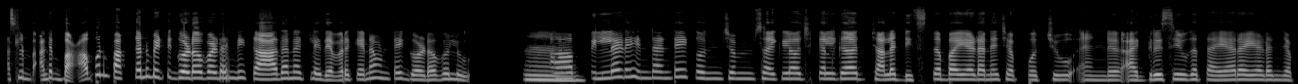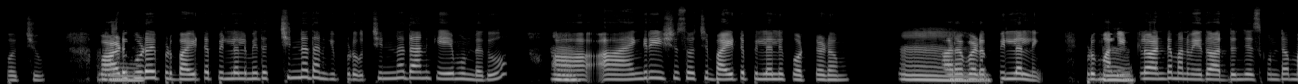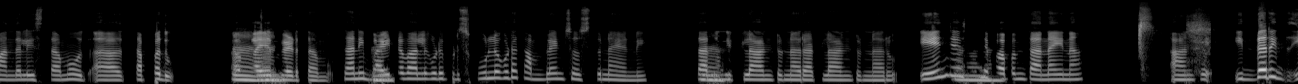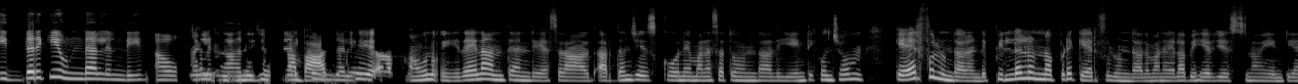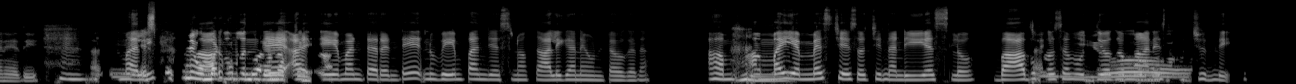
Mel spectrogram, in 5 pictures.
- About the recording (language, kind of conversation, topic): Telugu, podcast, పిల్లల ముందు వాదనలు చేయడం మంచిదా చెడ్డదా?
- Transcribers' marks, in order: other background noise; in English: "సైకలాజికల్‌గా"; in English: "అండ్ అగ్రెసివ్‌గా"; in English: "యాంగ్రీ"; in English: "స్కూల్‌లో"; lip smack; in English: "కేర్‌ఫుల్"; in English: "కేర్‌ఫుల్"; in English: "బిహేవ్"; in English: "ఎస్పెషల్లీ"; in English: "ఎంఎస్"; tapping; in English: "యూఎస్‌లో"; drawn out: "అయ్యో!"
